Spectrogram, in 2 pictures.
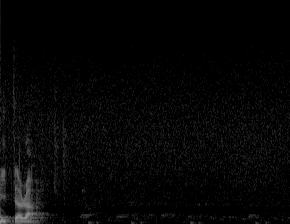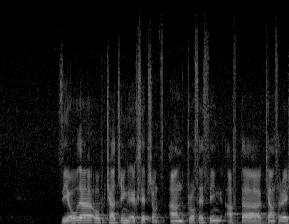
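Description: A young person speaks calmly into a microphone.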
